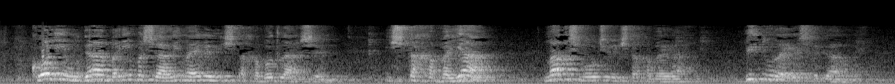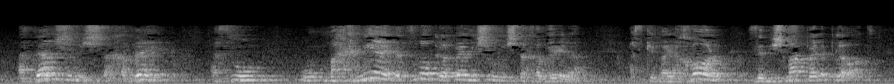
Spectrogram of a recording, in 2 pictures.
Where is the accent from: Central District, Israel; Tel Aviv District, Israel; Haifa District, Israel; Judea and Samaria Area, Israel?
Tel Aviv District, Israel; Tel Aviv; אנחנו גדלנו בתל אביב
